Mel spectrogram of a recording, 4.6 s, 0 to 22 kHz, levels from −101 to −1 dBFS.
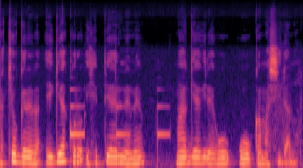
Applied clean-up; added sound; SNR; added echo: none; Guitar; 13 dB; none.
